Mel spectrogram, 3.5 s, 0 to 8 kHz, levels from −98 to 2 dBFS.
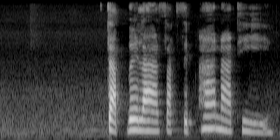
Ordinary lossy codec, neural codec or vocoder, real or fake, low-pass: none; none; real; 7.2 kHz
